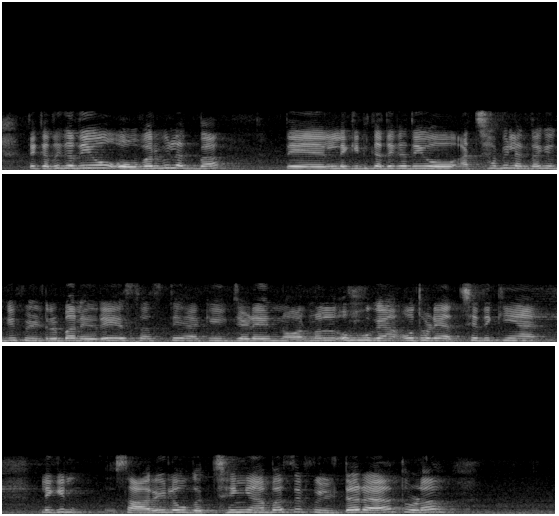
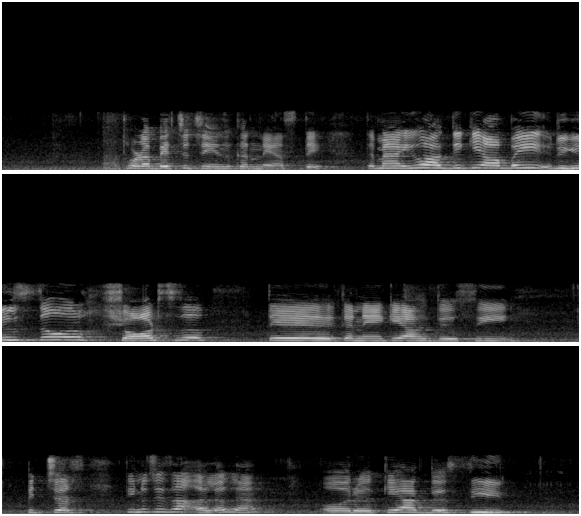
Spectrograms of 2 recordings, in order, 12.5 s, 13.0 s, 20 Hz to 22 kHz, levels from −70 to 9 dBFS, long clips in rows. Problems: echo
